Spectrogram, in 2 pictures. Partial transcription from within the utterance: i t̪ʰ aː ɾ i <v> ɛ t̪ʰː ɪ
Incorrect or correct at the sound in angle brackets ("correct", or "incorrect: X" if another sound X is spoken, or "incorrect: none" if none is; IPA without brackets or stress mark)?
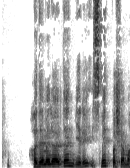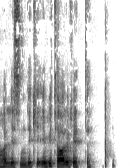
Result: incorrect: f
